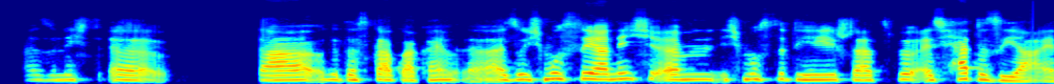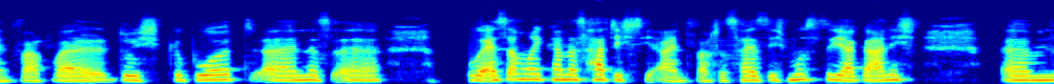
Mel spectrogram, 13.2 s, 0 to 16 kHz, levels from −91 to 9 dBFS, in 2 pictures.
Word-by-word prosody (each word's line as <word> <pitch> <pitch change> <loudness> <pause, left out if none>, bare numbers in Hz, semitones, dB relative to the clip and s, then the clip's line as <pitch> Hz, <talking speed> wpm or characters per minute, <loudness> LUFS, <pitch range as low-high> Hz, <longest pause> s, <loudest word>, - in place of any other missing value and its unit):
Also, 200 -1 -14
nicht, 205 +1 -8
äh 205 -1 0 0.6
da 200 +1 +5
das 210 -1 -2
gab - - +2
gar - - 0
keinen. 205 +2 -2
Äh, - - -8
also, 210 0 0
ich 215 0 -2
musste 240 +1 +2
ja 230 -2 +9
nicht, 245 +2 -1
ähm 220 -2 +1
ich 210 +1 -10
musste 225 +1 -2
die 210 0 +2
Staatsbür 200 +2 -1
ich 195 +3 -3
hatte 240 -2 +6
sie 180 -3 -1
ja 160 -2 +2
einfach, 155 +1 -5
weil 175 - 0
durch 190 -3 -3
Geburt 205 +3 0
eines, 190 0 -1
äh, 195 0 -3 0.5
US-Amerikaners 215 +2 +1
hatte 210 -2 +3
ich 185 - -10
sie - - -12
einfach. 155 +1 -6
Das 170 +2 -12
heißt, 185 -1 0
ich 190 - -6
musste 215 +1 -2
ja 190 -3 +4
gar 185 - +1
nicht, 210 +2 -3 0.5
ähm, 190 0 +1
205 Hz, 190 wpm, -22 LUFS, 195-215 Hz, 0.6 s, ja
